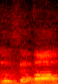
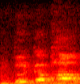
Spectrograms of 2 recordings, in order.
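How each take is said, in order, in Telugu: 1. bh ధ్వనిని శ్వాస లేకుండా పలుకుతారు. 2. bh ధ్వనిని ఒక శ్వాసతో పలుకుతారు. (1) "దుర్గ భామ అంటున్నారు" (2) "ఒత్తులు పలకాలి"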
